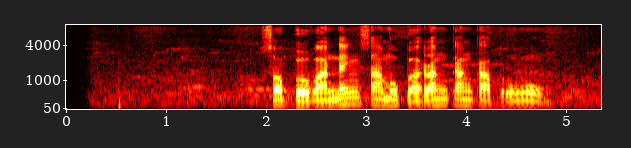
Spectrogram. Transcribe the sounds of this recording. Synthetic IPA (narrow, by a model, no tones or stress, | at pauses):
sɔb̥ɔ̤wanɪŋsamub̥a̤ɾaŋkaŋkapɾuŋu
